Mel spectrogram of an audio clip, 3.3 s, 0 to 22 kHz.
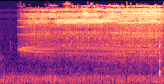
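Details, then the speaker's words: MA-020S SP chassis conversion with Mini-Z design giving zero motor play, during rebuild: smooth, steady high-pitched whir winding up evenly with no clicking or grinding; normal gear mesh. "your motor has nowhere to move it has zero play so you have perfect gear mash every time and it sounds like this"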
